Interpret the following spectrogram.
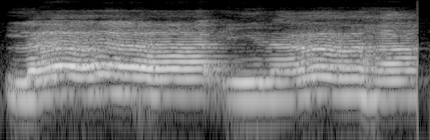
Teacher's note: और मद्दे मुनफसिल को कितना खींचेंगे? 1 से 3 अलिफ की बराबर खींचेंगे।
